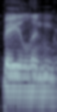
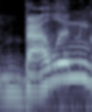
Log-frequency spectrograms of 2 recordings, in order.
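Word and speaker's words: Baelon: Well, no, the only reason it's spelled differently is because it's a Targaryen name. The AE is the Valyrianness, whereas BALON is like more like, you know, it's first man. It's simple. There's no AE.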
